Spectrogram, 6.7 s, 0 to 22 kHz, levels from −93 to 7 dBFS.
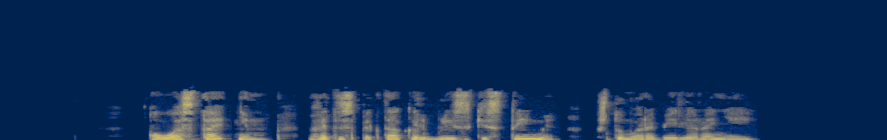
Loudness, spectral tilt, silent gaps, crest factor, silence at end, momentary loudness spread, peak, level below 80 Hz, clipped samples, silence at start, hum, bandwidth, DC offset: -18 LUFS; -4.5 dB/octave; 2.25-2.29 s, 4.37-4.47 s; 18 dB; 1 s; 13 LU; -2 dBFS; -60 dBFS; under 0.1%; 1.1 s; none; 8.2 kHz; under 0.1%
